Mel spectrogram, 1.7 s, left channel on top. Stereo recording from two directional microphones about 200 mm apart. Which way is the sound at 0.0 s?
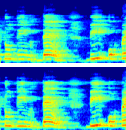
35° right (ahead or behind).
